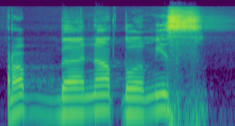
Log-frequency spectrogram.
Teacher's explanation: huruf th yang mati asli di kalimat qalqalah sugra. Jangan lupa dipantulkan.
